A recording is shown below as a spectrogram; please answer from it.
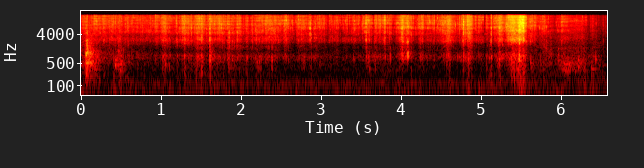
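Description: Plastic packaging bag crinkling and rustling as a small electronic unit is unwrapped from it, with a louder rustle about five and a half seconds in.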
